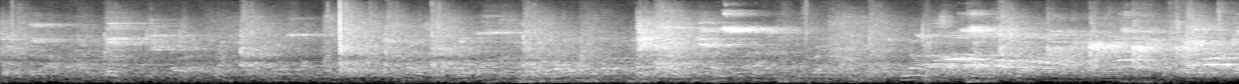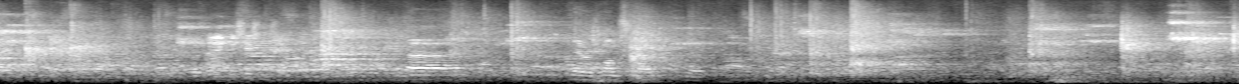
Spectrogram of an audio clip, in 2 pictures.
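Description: A crowd of spectators chatters and murmurs in an echoing hall.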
